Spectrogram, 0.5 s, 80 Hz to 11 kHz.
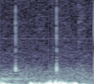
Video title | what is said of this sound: User iPhone Nyobain ITEL S23+ (live reaction & Unboxing)🤣 | kalau tadi enggak tak giniin ditektek apa sih Diketuk ya itu enggak kelihatan kalau dia plastik mirip metal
